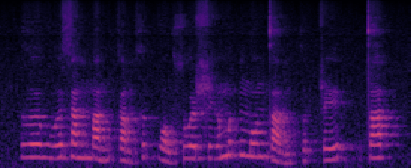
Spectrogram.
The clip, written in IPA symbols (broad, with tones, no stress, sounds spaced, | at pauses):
ɣ əː˧ v u˧˥ ə̯ s a˧ ŋ m a˨˩˦ n k a˨˩˨ m x ə˦˥ k̚ v ɔ˨˩˨ w s u˧ ə̯ ʂ i˧˥ ə̯ m ə˦˥ k̚ m ɔ˧ n t̪ a˨˩˨ ŋ k ə˨˩ k̚ ʂ e˧˥ | t̪ a˦˥ t̚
